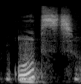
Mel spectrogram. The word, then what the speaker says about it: Obst: Obst, O-B-S-T. Like I always introduce myself in America because no one can pronounce my last name. It's German.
